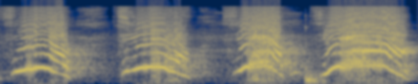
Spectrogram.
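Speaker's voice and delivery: very high, long, stretched-out thrilled excited shrieks. Recalling suddenly getting a floor ticket mid-call, retelling the scream. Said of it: "I just start screaming".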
